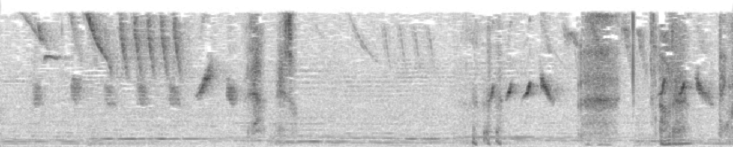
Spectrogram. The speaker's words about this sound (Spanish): Escucha, es que este pajarito ya sabe los horarios que yo oro. Y entonces él según escucha.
